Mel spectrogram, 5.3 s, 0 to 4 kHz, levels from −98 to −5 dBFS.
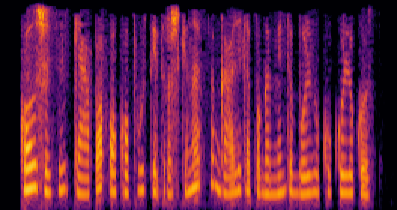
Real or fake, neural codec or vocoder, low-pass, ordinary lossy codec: real; none; 3.6 kHz; MP3, 24 kbps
